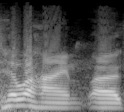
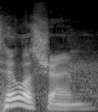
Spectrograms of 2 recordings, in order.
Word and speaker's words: Hillesheim: Fouled on the way up, I believe, was Hillesheim. That's Hilsheim.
